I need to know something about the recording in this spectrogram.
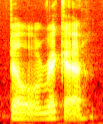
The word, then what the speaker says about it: Billerica: that's how you apparently Billerica that's how you say it has a little pronunciation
